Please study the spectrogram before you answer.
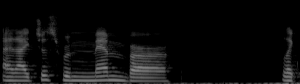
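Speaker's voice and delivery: ordinary delivery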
